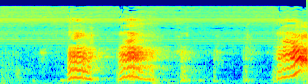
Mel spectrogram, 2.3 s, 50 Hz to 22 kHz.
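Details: Chocolate Labrador Retriever puppies, 24 days old, give four or five short whining yelps. Each is a bent, harmonic cry that rises then falls, spaced about half a second apart, and the last is louder and higher.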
